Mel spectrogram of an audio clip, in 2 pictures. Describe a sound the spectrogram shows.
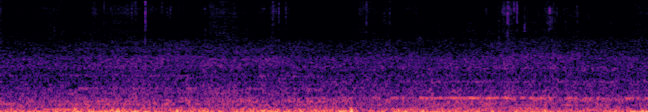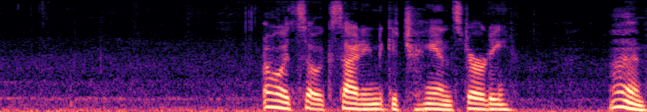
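Hands press and rustle loose soil around small plants.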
